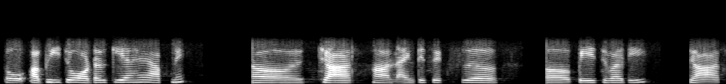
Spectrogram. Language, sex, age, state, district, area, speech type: Hindi, female, 45-60, Madhya Pradesh, Jabalpur, urban, conversation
